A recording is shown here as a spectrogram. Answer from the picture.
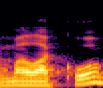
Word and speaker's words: молоко: On voit bien par contre la particularité donc, quand on prononce A, mais quand on écrit O. Par exemple, en russe, on dira молоко, mais on écrira avec des O, молоко.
